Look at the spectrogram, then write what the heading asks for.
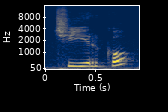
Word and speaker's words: circo: C-E-C-I seria o som de che, chi, ok? Então, essas palavras são pronunciadas da seguinte forma. Cenare, cercare, circo, cucina.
